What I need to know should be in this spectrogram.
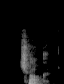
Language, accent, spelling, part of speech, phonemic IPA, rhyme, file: English, Southern England, chock, noun / verb / adverb / interjection, /tʃɒk/, -ɒk, LL-Q1860 (eng)-chock.wav
- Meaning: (noun) Any object used as a wedge or filler, especially when placed behind a wheel to prevent it from rolling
